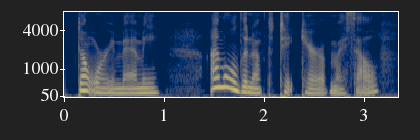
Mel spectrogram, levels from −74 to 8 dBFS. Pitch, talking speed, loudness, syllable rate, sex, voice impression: 195 Hz, 195 wpm, -19 LUFS, 5.7 syllables/s, female, feminine, adult-like, soft, slightly sincere, calm, friendly, kind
